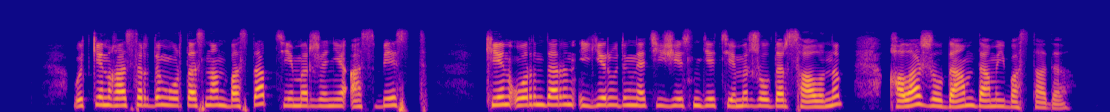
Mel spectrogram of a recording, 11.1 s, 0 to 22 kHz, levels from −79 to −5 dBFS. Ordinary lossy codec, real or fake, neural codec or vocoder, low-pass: none; real; none; none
